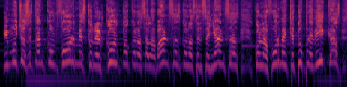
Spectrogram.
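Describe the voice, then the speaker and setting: A male pastor preaching a sermon in church. He swings between shouted lines and hushed asides and keeps calling out to his congregation. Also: very high-pitched, moderate pace, soft background music.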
